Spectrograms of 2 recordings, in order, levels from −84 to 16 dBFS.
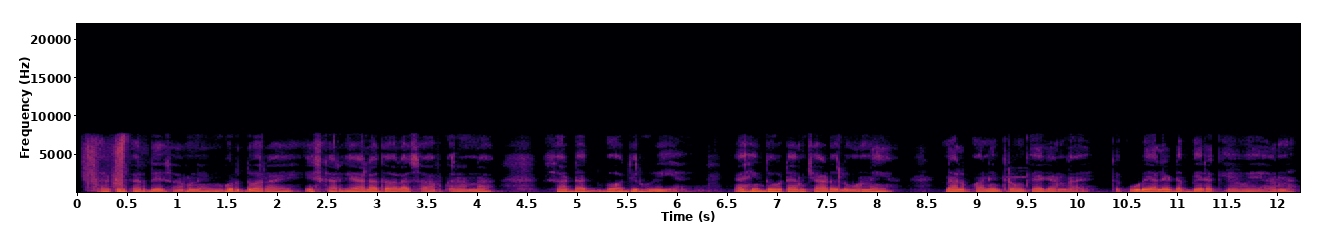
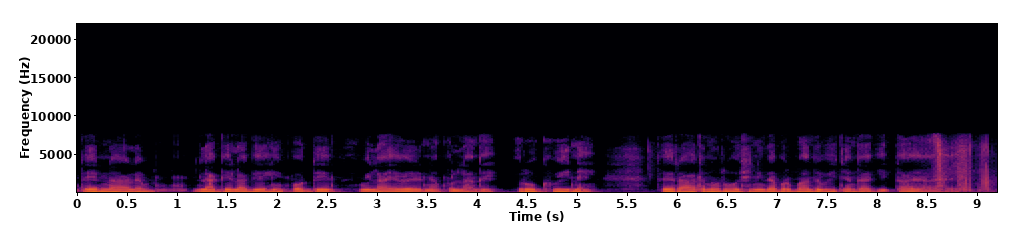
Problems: none marked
